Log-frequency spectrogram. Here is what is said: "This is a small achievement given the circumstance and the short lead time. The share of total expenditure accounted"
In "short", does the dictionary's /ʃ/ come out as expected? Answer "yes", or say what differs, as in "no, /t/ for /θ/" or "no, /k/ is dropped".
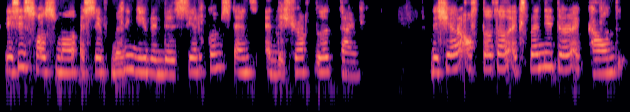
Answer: yes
